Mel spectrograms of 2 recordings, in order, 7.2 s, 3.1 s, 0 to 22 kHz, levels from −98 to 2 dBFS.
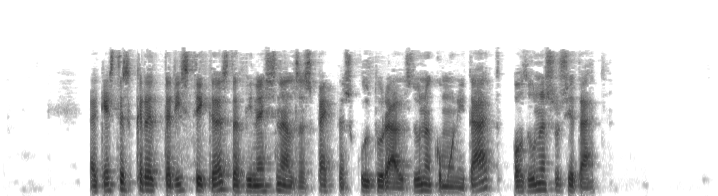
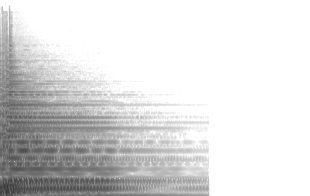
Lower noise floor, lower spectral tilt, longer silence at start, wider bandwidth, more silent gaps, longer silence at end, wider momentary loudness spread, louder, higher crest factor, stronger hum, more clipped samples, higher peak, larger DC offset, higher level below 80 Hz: first, -85 dBFS vs -60 dBFS; second, -4.5 dB/octave vs -6 dB/octave; first, 0.9 s vs 0 s; second, 8 kHz vs 16.5 kHz; neither; second, 1.25 s vs 1.7 s; second, 6 LU vs 19 LU; first, -19 LUFS vs -29 LUFS; about the same, 20 dB vs 20 dB; neither; neither; first, -2 dBFS vs -12 dBFS; neither; second, -60 dBFS vs -48 dBFS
